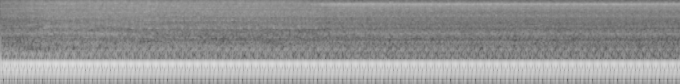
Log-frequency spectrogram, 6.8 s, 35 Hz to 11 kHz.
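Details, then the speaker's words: 2000 Subaru Impreza Outback Sport idling after a small exhaust leak was temporarily sealed with JB Weld muffler seal, having earlier made raspy, sputtering, lawnmower-like exhaust noises: even, steady low exhaust pulse with no rasp, sputter, puffing or ticking. "sounds much better now and that's how you uh fix a small exhaust leak and an old car"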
